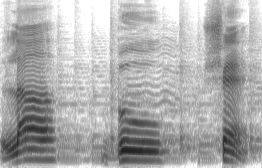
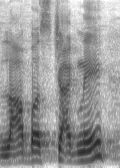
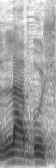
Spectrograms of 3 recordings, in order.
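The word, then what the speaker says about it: Labuschagne: alright first of all let's get this right together ok see la boo Shan yes and those that pronounce this poor fellow as lavas chacne you need to change it about a hundred times with me a la bouche and la bouche I see its face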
